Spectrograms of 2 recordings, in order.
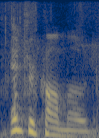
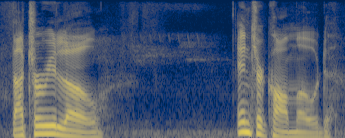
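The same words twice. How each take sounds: First: Said in the usual way. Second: Lightly imitated German robot voice, a bit lower; deep German accent. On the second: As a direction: mimic the intercom's curt German accent, low. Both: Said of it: "it's in, like, a deep German accent".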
